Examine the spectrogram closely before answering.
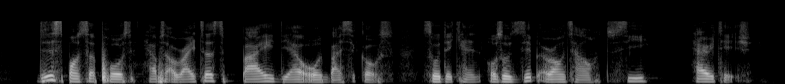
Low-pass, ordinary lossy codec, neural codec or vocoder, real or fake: none; none; none; real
